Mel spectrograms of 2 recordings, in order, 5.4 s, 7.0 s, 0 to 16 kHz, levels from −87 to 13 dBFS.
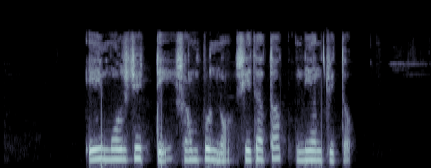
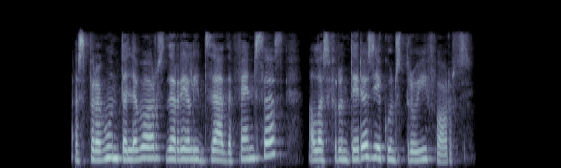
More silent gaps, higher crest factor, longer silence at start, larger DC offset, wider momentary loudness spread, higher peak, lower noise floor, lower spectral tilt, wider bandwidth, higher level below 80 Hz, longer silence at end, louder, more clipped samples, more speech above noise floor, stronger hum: neither; about the same, 18 dB vs 16 dB; first, 1.1 s vs 0.95 s; neither; about the same, 8 LU vs 10 LU; about the same, 0 dBFS vs -2 dBFS; second, -84 dBFS vs under -90 dBFS; about the same, -4.5 dB/octave vs -4 dB/octave; about the same, 8 kHz vs 8 kHz; first, -50 dBFS vs -60 dBFS; second, 1.05 s vs 1.2 s; about the same, -16 LUFS vs -18 LUFS; neither; second, 68 dB vs over 72 dB; neither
